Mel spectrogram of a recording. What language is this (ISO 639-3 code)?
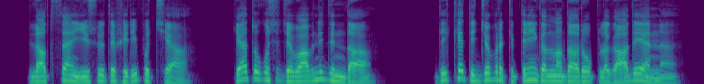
xnr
